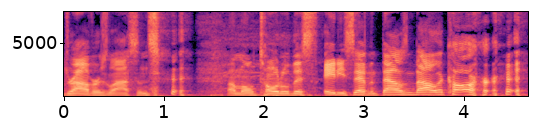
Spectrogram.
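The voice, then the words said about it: Fake Southern accent. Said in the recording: “faking a southern accent”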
